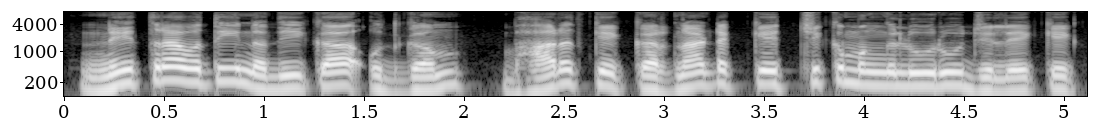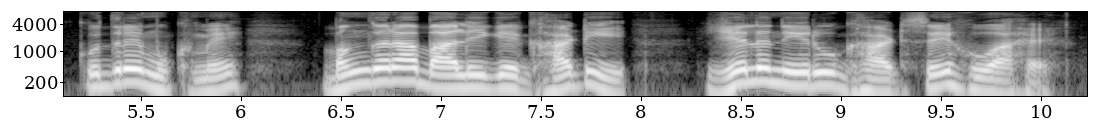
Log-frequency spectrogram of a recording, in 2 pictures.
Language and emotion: Hindi, neutral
